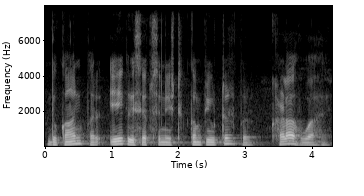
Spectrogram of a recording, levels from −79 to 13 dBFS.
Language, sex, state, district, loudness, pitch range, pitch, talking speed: Hindi, male, Uttar Pradesh, Lucknow, -17 LUFS, 115-140 Hz, 120 Hz, 125 wpm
